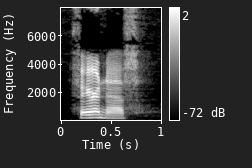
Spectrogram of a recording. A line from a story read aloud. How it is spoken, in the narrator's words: said Dean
